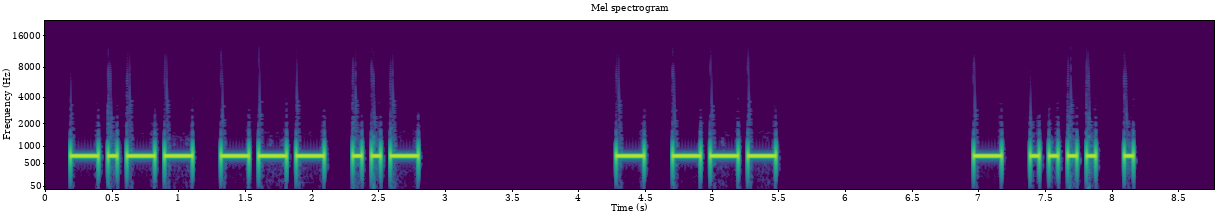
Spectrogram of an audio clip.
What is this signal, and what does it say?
Morse code, heard as a keyed tone, about 17 wpm, 700 Hz. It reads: YOU TO THE
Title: 3x Word-Spacing - Sentences from Top 400 Words - 17wpm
